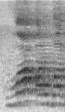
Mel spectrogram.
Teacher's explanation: इसके उच्चारण में व जब हम बोलेंगे तो हमारा दांत जो है सो ओष्ठ को स्पर्श करता है, इसीलिए दंतुष्ट वर्ण कहलाता है।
